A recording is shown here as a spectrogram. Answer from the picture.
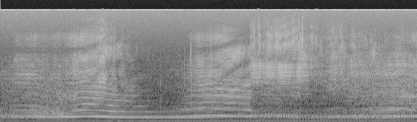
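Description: Touring race car engines running at speed through a corner, the engine pitch rising and falling. The engine note changes abruptly about five seconds in.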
